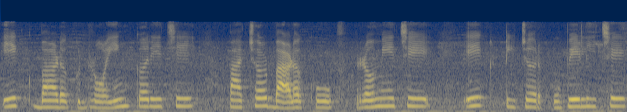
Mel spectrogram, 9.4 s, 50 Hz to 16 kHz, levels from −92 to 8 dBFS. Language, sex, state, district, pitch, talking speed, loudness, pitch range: Gujarati, female, Gujarat, Gandhinagar, 230 Hz, 85 wpm, -17 LUFS, 210-250 Hz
